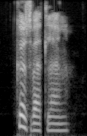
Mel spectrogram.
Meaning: 1. unaffected, natural, approachable 2. direct, nonstop
- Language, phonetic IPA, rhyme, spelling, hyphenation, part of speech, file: Hungarian, [ˈkøzvɛtlɛn], -ɛn, közvetlen, köz‧vet‧len, adjective, Hu-közvetlen.ogg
